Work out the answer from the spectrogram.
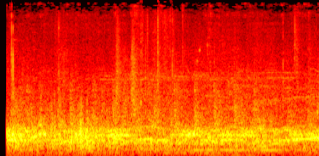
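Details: Fancy pigeons kept in a cage coo in low, soft, throaty rolls that overlap and repeat throughout.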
